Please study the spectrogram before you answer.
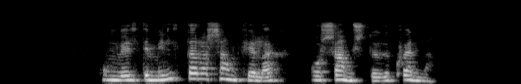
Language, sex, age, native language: Icelandic, female, 60-69, Icelandic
